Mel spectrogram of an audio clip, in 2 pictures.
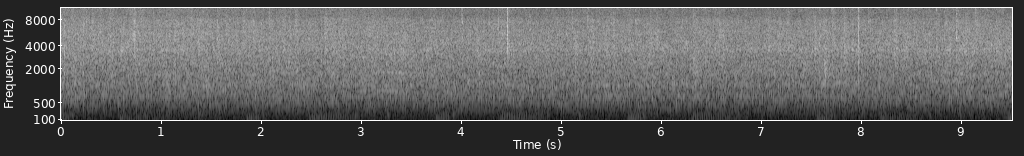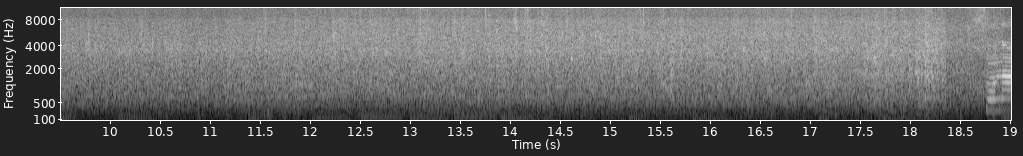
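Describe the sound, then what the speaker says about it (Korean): Heavy rain pours down in Plovdiv, Bulgaria, a dense steady hiss of drops drumming on surfaces, loud and continuous throughout, with faint distant tones underneath. "비 엄청 많이 와요 여러분 소나기인 것 같은 곧 그칠 비인 것 같긴 해요"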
